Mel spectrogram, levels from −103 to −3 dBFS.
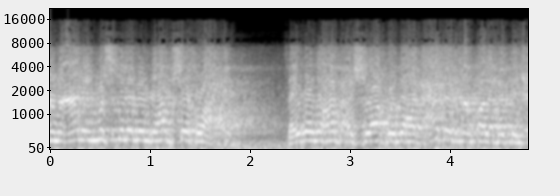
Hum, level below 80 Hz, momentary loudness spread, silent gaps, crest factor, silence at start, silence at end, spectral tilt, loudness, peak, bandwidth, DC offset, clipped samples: none; -30 dBFS; 6 LU; none; 8 dB; 0 s; 0 s; -4 dB/octave; -8 LUFS; 0 dBFS; 14.5 kHz; 2%; under 0.1%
